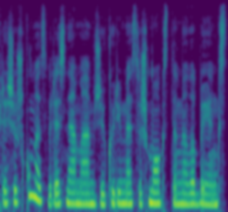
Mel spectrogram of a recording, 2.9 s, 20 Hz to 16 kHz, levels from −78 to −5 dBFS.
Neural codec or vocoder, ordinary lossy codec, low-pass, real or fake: none; AAC, 64 kbps; 14.4 kHz; real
